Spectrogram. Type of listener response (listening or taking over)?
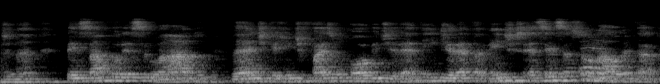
listening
